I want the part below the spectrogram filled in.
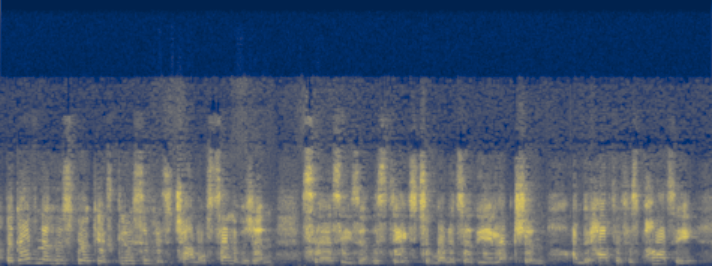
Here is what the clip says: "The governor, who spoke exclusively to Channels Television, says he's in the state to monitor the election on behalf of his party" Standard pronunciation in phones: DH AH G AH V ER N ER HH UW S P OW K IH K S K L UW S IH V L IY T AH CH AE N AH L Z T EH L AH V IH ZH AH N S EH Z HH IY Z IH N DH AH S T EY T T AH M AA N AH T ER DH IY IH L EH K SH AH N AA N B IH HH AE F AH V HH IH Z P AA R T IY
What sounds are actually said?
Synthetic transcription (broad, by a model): DH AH G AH V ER N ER HH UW S P OW K IH K S K L UW S IH V L IY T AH CH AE N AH L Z T EH L AH V IH ZH AH N S EH Z HH IY Z IH N DH AH S T EY T T AH M AA N AH T ER DH IY IH L EH K SH AH N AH N B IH HH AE F AH V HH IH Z P AA R T IY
